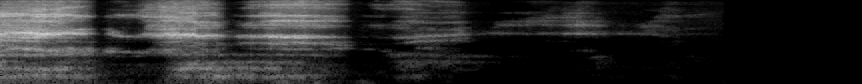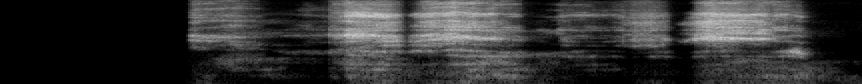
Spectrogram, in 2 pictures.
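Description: A knife blade rasps across a sharpening stone in a run of broadband strokes, pausing briefly before another quick series of close, scraping passes.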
